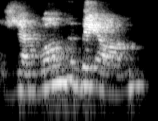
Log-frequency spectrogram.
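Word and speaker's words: jambon de Bayonne: ham of france and in french it's called jambon de balum but here on this side of the atlantic we call it baom cam a few housekeeping details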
